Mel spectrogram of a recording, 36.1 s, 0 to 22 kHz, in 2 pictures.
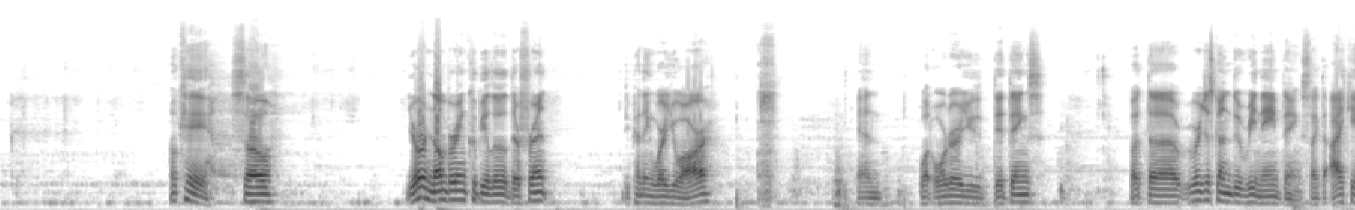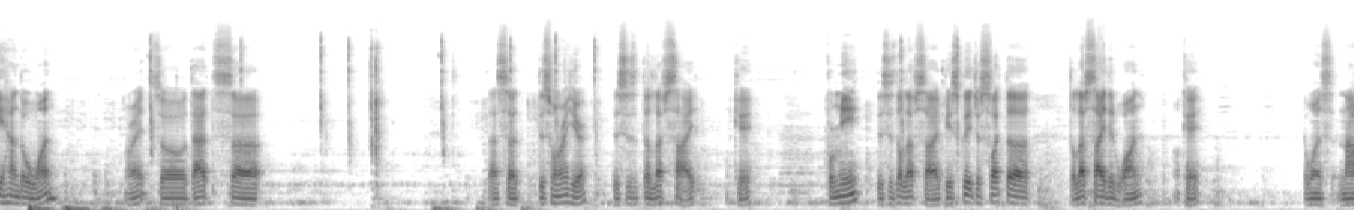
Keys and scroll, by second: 22.9 q.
